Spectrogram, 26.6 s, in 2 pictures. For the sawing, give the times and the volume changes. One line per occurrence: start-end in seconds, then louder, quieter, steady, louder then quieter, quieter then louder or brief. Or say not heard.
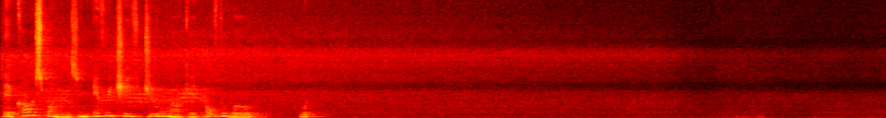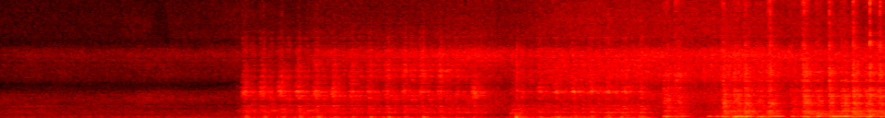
16.8-26.5 louder.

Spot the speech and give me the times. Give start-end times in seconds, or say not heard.
0.0-4.7.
